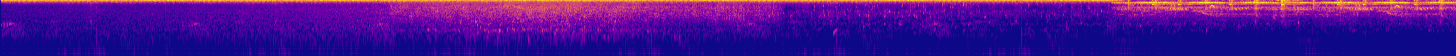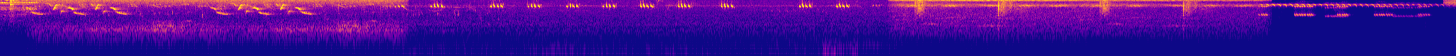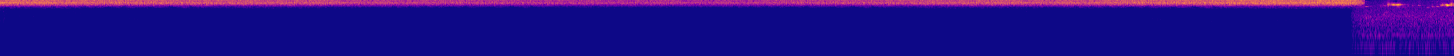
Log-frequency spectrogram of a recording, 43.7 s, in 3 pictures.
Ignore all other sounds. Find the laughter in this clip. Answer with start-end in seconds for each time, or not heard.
not heard.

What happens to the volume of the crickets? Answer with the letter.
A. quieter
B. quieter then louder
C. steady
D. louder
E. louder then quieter
E.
